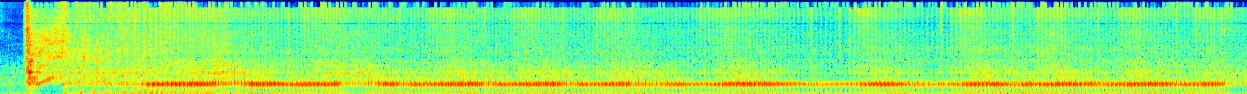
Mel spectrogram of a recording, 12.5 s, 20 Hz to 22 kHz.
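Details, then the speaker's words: Champion Power Equipment generator (6,000 W running, 7,000 W peak), sat about 2 years, new battery. It fires on two spurts of carb cleaner but won't stay running, giving a hunting, surging note. Fuel starvation from a stuck carburetor float. "so obviously when you give it uh some carb cleaner it starts won't stay running but it will start"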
